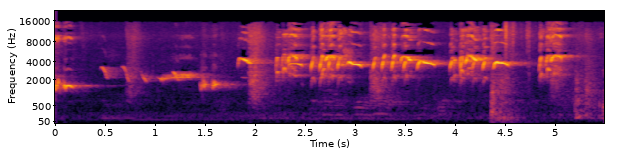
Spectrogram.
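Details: White-rumped shama in training, varied whistles leading into a fast run of harsh, buzzy repeated notes and clicks.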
